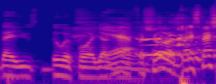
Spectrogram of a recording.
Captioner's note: laughing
